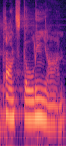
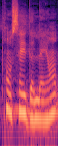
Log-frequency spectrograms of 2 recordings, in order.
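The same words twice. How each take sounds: First: The name is said in the local pronunciation. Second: The name is said in the non-local pronunciation. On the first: The speaker calls it right. "We say" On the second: The speaker calls it wrong. "We don't say"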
